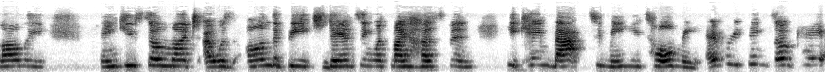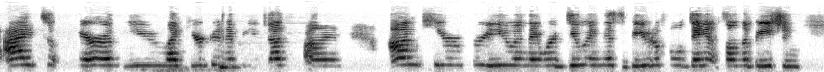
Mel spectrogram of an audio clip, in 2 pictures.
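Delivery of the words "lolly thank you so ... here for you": play-acted tearful voice, spoken through tears. Retelling what a woman on the table said after a session, imitating someone crying. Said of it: "she started bursting in tears, and she goes".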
